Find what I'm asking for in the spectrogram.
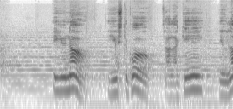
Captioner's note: speaking Cherokee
